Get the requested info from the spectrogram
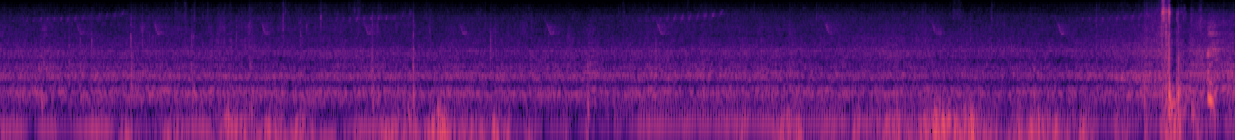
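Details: Continuous drone of wild bees swarming around their nest during a honey hunt, a dense low hum with stacked even tones holding for the whole stretch, a sharp click near the end.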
